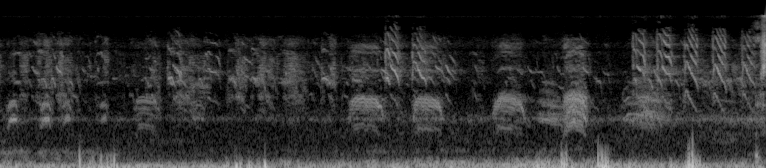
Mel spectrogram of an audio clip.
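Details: Parrots in a natural setting uttering rough, raspy squawks, several overlapping at irregular intervals, with low thumps and rumbling background noise.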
